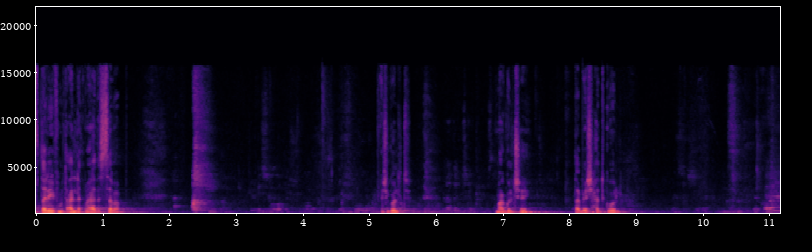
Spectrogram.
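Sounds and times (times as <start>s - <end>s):
speech: 0.1s - 1.5s, 5.2s - 5.7s, 6.9s - 8.9s
person sneezing: 2.2s - 2.9s.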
